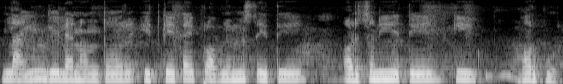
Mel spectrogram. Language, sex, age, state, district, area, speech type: Marathi, female, 45-60, Maharashtra, Wardha, rural, spontaneous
